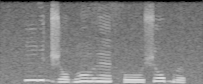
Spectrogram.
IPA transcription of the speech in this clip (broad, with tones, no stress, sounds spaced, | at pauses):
ŋ ɨ˦ d͡ʒ ɔ˨ ɡ ɔ̃˧ ɣ ɛ̃˧ h oː˨ ʃ ɔ˦ b ə˨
